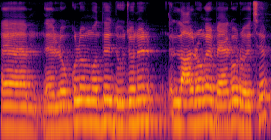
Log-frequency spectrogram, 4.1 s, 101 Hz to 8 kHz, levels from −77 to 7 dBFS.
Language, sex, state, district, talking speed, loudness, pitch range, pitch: Bengali, male, West Bengal, Paschim Medinipur, 160 wpm, -14 LUFS, 150-175 Hz, 165 Hz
